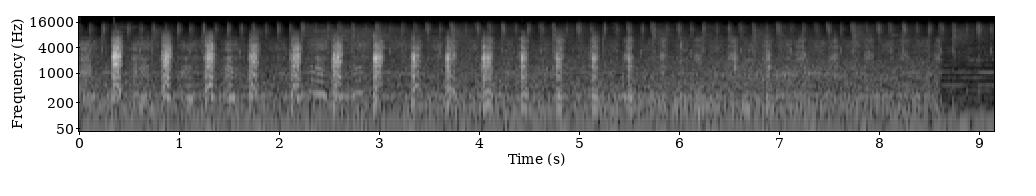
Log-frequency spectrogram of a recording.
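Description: A rapid run of about twenty harsh, honking coughs, like a goose, fading toward the end: goose-honk cough of tracheal collapse.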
